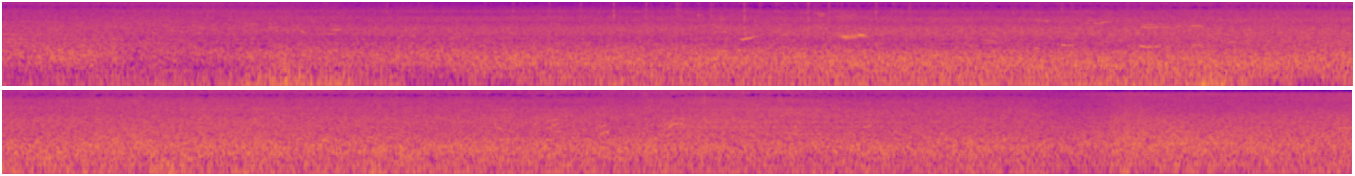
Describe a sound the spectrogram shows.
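Wind blows into a microphone with low rumbles.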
